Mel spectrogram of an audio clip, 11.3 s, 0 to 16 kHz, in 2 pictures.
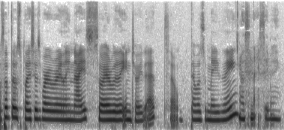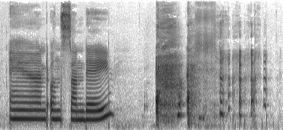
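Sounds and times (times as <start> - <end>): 
speech: 0.0 - 8.0, 8.8 - 10.2
person coughing hard and harsh: 8.8 - 10.1.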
